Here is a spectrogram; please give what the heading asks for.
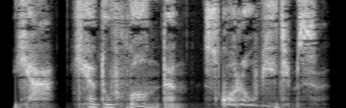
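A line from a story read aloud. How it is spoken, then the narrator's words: Whisper in ear. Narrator (Russian): Юнипер прошептала Мэри на ухо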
